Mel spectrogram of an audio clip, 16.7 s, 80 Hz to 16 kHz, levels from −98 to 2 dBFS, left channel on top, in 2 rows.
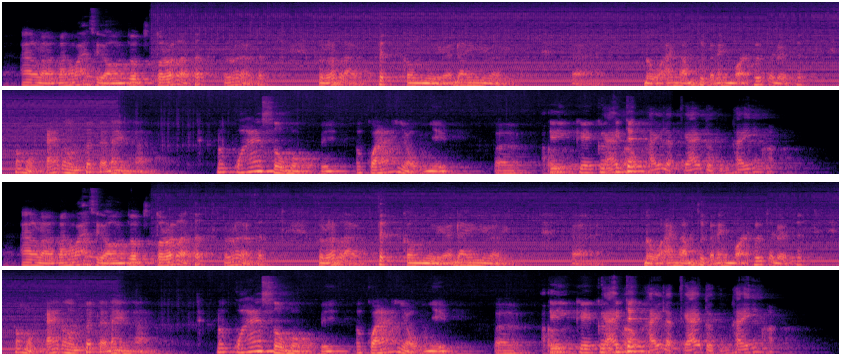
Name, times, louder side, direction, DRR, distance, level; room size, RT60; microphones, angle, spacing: voice 1, 0.0-5.1 5.4-6.0 6.4-8.1 8.5-9.9 10.5-12.9 13.3-14.9 16.0-16.1, right 1 dB, 15° right, 0.9 m, -29 dB
voice 2, 0.8-1.1 3.6-3.8 8.9-9.2 13.8-14.0 14.4-16.0, right 2 dB, 45° right, 2.3 m, -33 dB
sound 1, 1.5-10.6 11.1-11.3 12.2-12.3, equal, 30° left, 2.3 m, -41 dB
28.5 x 24.0 x 5.3 m
head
